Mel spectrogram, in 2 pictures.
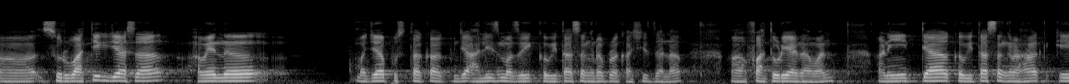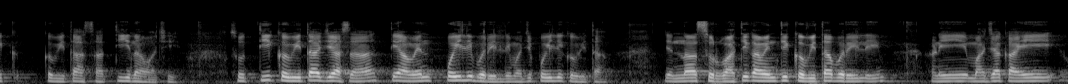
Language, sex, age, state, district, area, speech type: Goan Konkani, male, 18-30, Goa, Canacona, rural, spontaneous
